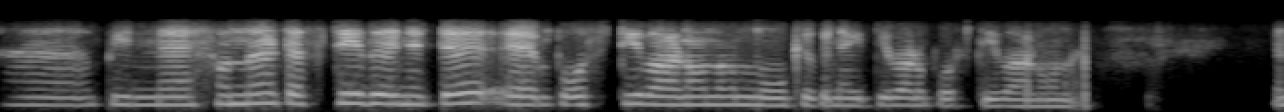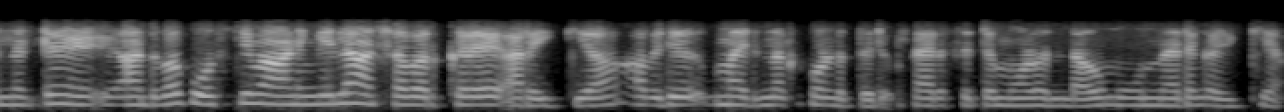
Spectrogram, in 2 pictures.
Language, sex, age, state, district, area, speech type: Malayalam, female, 45-60, Kerala, Wayanad, rural, conversation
